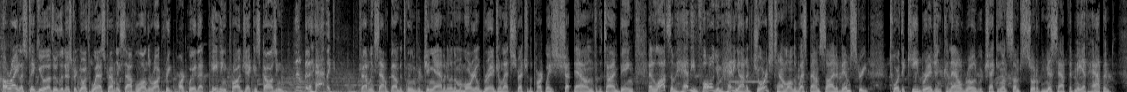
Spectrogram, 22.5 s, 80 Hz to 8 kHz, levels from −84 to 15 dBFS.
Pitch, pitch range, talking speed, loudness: 105 Hz, 90-130 Hz, 220 wpm, -27 LUFS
